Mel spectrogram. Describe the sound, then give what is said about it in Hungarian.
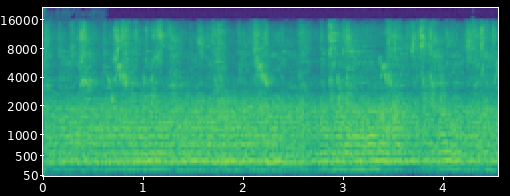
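A dense, steady buzzing of many bees swarming out of their hives together, a continuous droning hum with shifting layers of wingbeats, loud, with no voices. “A méhek zimzum szépen kifolytak mind a mezőre.”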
